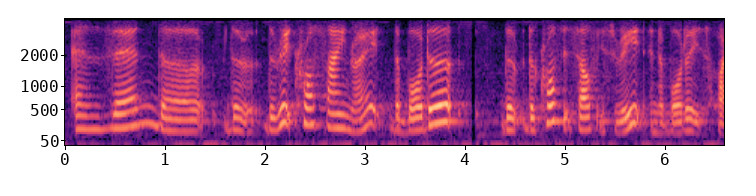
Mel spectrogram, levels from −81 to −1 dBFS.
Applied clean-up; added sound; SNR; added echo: none; none; none; none.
